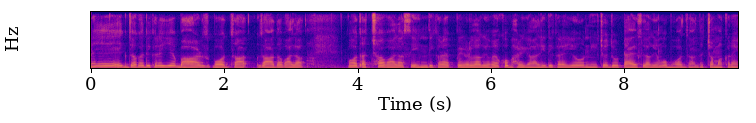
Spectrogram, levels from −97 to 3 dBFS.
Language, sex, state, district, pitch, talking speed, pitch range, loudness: Hindi, female, Jharkhand, Jamtara, 205 Hz, 235 wpm, 195-215 Hz, -34 LUFS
